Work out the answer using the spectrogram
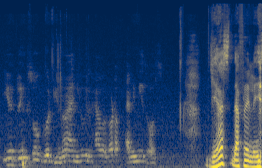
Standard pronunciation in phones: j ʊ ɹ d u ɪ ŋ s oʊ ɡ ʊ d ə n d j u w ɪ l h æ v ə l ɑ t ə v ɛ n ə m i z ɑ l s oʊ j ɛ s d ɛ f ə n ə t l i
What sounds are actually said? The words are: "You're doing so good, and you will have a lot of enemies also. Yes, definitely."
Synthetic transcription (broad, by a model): j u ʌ d u ɪ ŋ s oʊ ɡ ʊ d ə n d j u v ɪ l h æ v ə l ɑ t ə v ɛ n ə m i z ɑ l s oʊ j ɛ s d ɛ f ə n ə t l i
